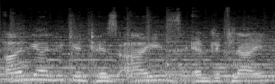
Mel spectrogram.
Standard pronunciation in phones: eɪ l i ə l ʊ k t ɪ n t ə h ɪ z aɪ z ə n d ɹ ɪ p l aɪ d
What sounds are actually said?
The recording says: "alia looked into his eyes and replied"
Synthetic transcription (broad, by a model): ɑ l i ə l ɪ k ɪ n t h ɪ z aɪ z ə n d ɹ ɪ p l aɪ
